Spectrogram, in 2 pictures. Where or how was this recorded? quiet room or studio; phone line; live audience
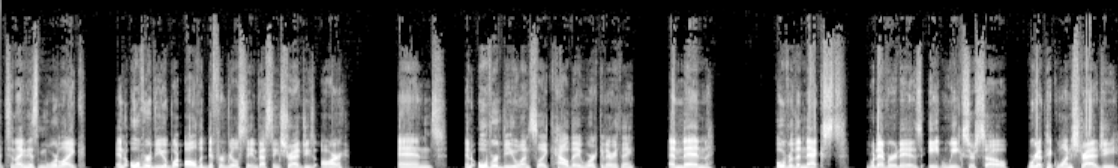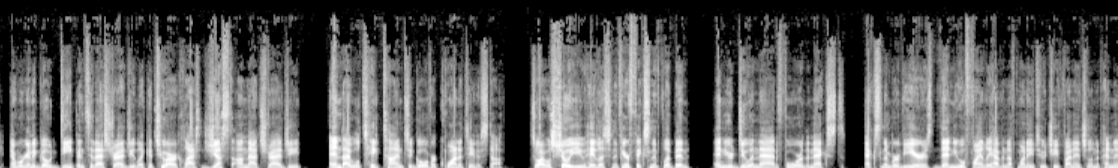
live audience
